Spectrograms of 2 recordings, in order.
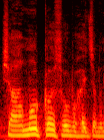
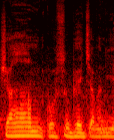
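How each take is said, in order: First: A vowel is sounded after the m of shaam. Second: The m of shaam ends without a vowel. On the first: The speaker calls it wrong. "ये गलत है।" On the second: The speaker calls it right. "शाम शाम को नहीं"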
